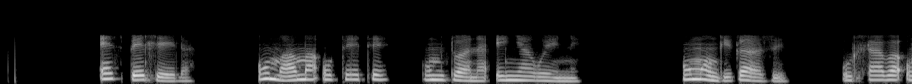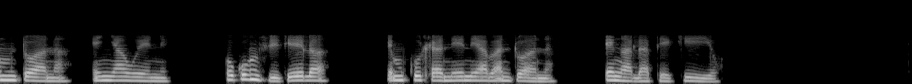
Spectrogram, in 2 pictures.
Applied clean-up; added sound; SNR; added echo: none; none; none; none.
